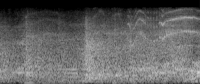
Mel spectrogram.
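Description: Electric motors of Traxxas Slash RC short-course trucks racing, a high whine that rises and falls in pitch in the second half. About a second in there is a knock as a truck comes down off a jump onto the carpet.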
